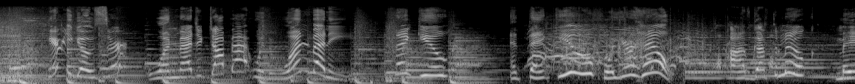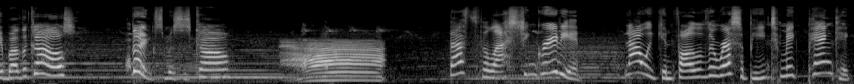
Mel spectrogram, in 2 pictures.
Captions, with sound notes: Here ya go, sir, one magic top hat with one bunny. Thank you. And thank you for your help. I've got the milk made by the cows. Thanks, Mrs. Cow. [mooing] That's the last ingredient. Now, we can follow the recipe to make pancakes.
